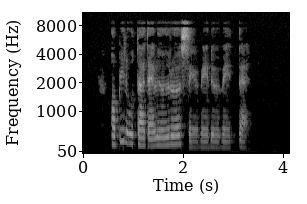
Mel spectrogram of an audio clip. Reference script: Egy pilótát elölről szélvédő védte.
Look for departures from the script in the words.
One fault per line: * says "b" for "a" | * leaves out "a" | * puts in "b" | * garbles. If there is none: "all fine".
* says "A" for "Egy"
